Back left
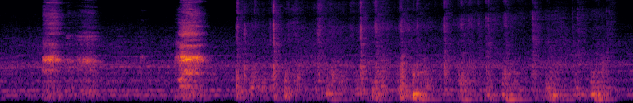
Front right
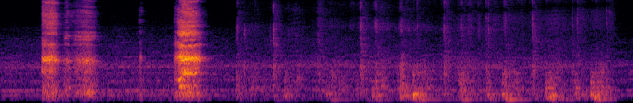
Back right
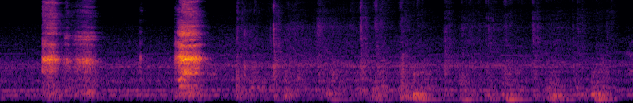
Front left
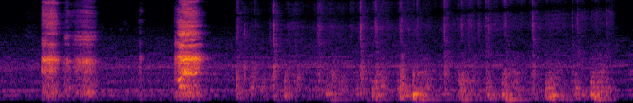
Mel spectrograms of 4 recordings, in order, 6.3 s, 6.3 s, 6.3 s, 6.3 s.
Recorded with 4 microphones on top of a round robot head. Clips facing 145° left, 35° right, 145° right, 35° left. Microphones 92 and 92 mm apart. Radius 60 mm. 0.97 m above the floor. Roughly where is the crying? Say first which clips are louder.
Front right 8 dB, front left 1 dB; ahead right.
